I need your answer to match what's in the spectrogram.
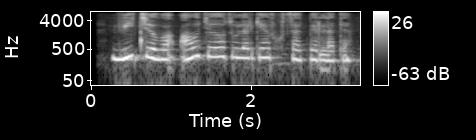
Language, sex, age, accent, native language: Uzbek, female, 18-24, Toshkent viloyati, Uzbek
